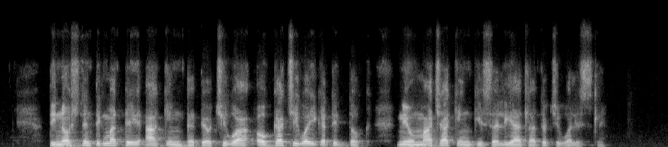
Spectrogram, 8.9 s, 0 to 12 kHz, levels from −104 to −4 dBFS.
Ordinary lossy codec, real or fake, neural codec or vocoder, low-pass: Opus, 16 kbps; real; none; 7.2 kHz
